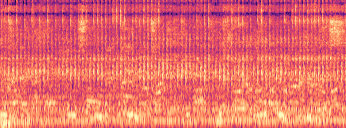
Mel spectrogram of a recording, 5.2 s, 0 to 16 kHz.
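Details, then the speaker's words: Cheap early-2000s/2010s fan running fast: whirring with a rough, uneven rattle and wavering hum over the airflow; worn fan bearings. "The bearings are all messed up. It sounds like trash. Surprised I'm still running."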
